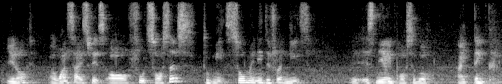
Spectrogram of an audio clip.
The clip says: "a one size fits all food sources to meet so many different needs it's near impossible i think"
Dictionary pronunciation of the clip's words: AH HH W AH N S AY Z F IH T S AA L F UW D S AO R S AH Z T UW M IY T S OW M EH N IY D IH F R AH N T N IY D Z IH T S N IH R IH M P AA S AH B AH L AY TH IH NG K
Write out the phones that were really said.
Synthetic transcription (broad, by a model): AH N W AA N S AY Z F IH T S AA F UW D S AO S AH S T UW M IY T S OW M EH N IY D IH F R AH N N IY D S IH T S N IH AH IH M P AA S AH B AH L AY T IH NG K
